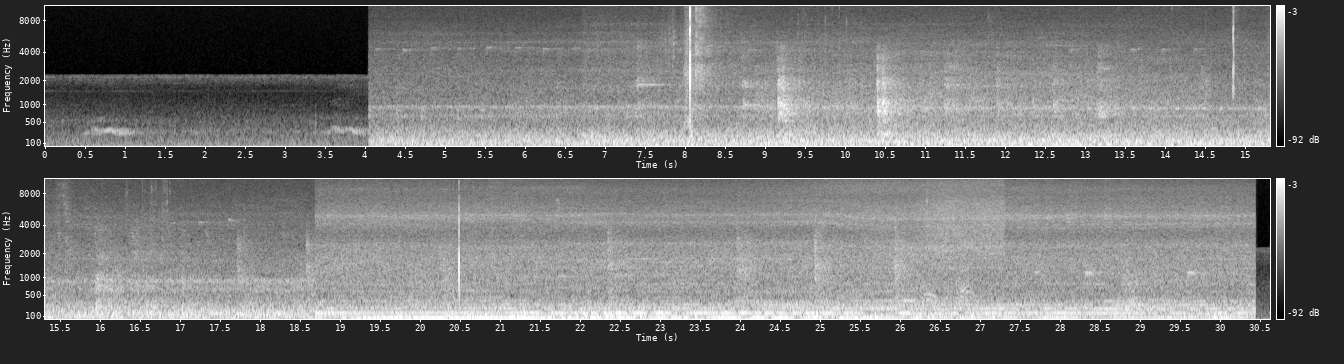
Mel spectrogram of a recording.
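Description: A golf iron striking the ball once, a sharp crack about eight seconds in, against open outdoor noise with a few smaller clicks. From about two-thirds of the way through, a steady low hum joins it.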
